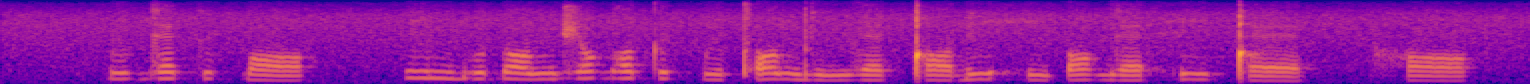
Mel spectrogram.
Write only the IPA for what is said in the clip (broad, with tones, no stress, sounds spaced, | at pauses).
k͡p ɨ˧ ɡ ɛ˦ k ɨ˧ k͡p ɔ˨ | i˦ m b u˧ ɗ ɔ˧ n d͡ʒ ɔ˦ ɡ ɔ˦ t ɨ˧ k͡p ɨ˨ tʼ ɔ˦ n d i˨ n z ɛ˨ ǃ ɔ˨ ɗ i˦ h i˨ ʔ ɔ˧ ɡ ɛ˨ h i˦˨ ǃ ɛ˨ | h ɔ˨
